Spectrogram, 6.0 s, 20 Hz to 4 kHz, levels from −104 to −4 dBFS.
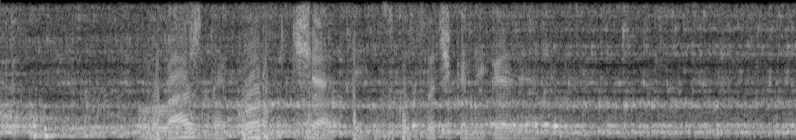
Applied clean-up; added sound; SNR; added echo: none; Liquid; -2 dB; none.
